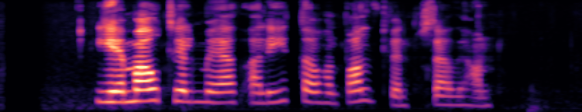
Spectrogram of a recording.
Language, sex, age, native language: Icelandic, female, 30-39, Icelandic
